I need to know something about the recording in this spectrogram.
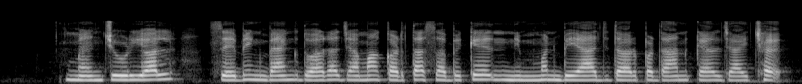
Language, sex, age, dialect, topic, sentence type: Magahi, female, 25-30, Western, banking, statement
